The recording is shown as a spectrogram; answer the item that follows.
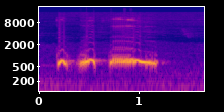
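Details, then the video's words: A spotted dove in the local 'kuk 3' style gives an agitated call used to draw replies from other doves: two brief rounded coos, then one drawn-out mellow coo that slowly falls at its end. "Suara asli tekukur kuk 3 ngamuk - raja pancingan langsung nyaut"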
